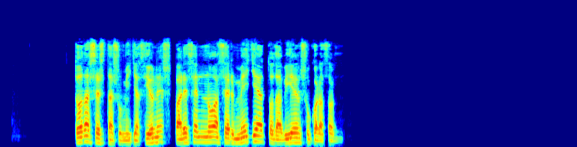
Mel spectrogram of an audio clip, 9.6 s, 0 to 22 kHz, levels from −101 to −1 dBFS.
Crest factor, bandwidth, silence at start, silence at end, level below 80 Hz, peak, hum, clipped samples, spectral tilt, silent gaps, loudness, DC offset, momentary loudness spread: 20 dB; 7.6 kHz; 1.25 s; 4.05 s; -72 dBFS; -6 dBFS; none; under 0.1%; -4.5 dB/octave; 2.87-2.91 s; -23 LUFS; under 0.1%; 6 LU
